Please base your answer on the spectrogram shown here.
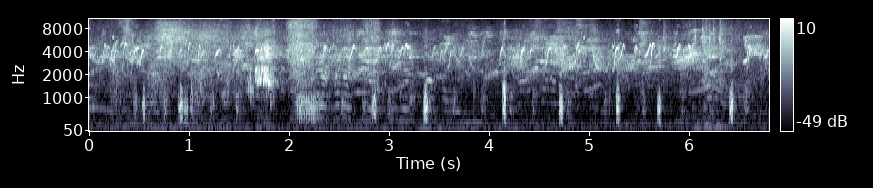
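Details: Newborn backyard chicks peeping continuously in a dense chorus of high, thin chirps, with scattered sharp tapping sounds and a low background hum.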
